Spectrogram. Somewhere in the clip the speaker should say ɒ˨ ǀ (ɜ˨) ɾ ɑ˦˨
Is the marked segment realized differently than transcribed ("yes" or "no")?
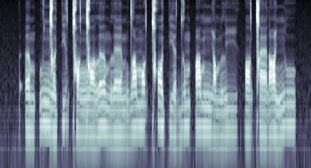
yes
